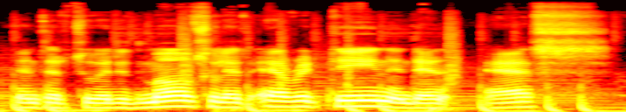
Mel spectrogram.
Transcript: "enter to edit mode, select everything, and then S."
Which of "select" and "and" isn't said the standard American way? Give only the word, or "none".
select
